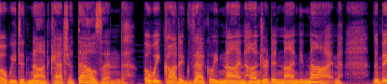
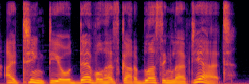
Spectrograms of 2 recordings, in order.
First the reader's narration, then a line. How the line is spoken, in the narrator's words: growled Andrew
